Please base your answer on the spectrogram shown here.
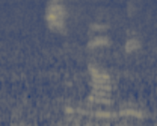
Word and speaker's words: tsunami: T is here, Tsunami, but here children, T is silent. So we leave T, and what do we pronounce as? We pronounce as tsunami.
